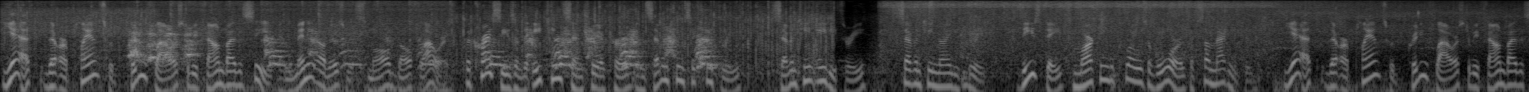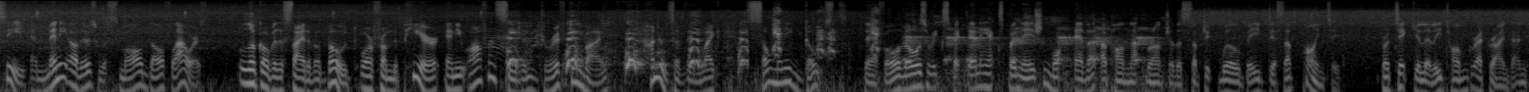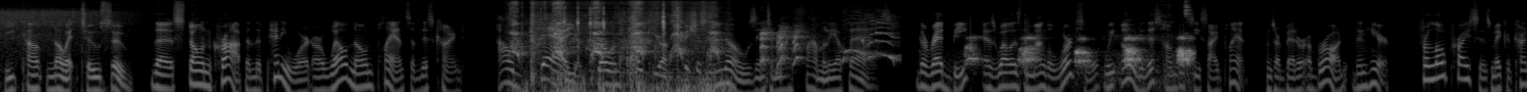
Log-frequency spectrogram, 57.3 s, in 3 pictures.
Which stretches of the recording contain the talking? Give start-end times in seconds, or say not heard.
0.0-57.2.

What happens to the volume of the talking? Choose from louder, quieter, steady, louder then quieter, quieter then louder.
quieter.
